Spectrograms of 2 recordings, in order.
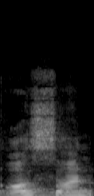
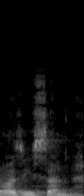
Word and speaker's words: OzSun: to them that it's Oson Oz Su N. They still pronounce it Aussies because they don't say zed they say Z. So they call it Aussie Sun, which I think is exactly what this is about.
